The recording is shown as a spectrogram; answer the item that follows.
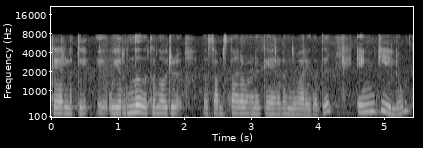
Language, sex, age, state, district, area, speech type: Malayalam, female, 18-30, Kerala, Thrissur, urban, spontaneous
